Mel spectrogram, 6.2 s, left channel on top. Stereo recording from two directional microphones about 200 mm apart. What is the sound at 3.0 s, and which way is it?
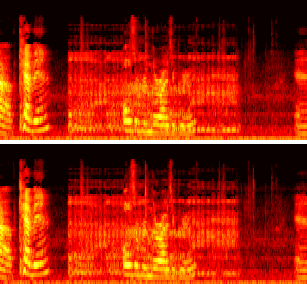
Speech, 20° right (ahead or behind).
